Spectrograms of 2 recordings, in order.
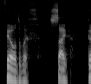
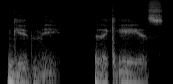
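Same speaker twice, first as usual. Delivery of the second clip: very soft, low, hushed, grunting guttural beast growl; 5 semitones lower, 9 dB quieter than usual. Reading a story where the beast demands the keys from the narrator, in a guttural grunting beast voice. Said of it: "It demanded in a gruntled in a grunteral's tone".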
